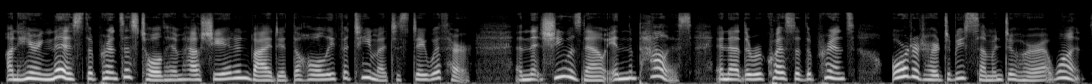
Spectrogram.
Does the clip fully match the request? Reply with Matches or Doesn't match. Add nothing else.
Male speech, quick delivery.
Doesn't match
